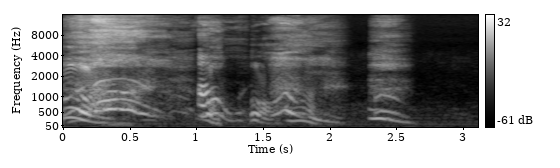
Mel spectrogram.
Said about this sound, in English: A shocked gasp is both heard and felt throughout the boardroom.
